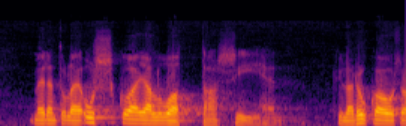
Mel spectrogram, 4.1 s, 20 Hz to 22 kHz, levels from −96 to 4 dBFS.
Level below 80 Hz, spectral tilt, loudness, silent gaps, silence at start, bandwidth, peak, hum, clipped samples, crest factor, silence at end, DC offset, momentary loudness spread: -52 dBFS; -9 dB/octave; -21 LUFS; none; 0.35 s; 6.8 kHz; -4 dBFS; none; under 0.1%; 18 dB; 0 s; under 0.1%; 14 LU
